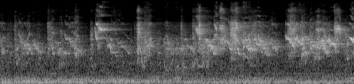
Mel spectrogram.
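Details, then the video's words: Budgerigar flock giving dense, overlapping squawks and twittering chirps, high and raspy, nearly unbroken throughout, over a steady low background hum. "parakeet chirping sounds | budgies playing sounds"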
